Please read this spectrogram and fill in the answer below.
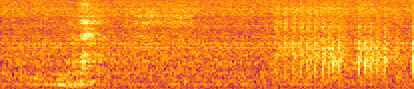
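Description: A faint, low vocal sound from a performer at a microphone, briefly louder about a third of a second in, over quiet room tone.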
